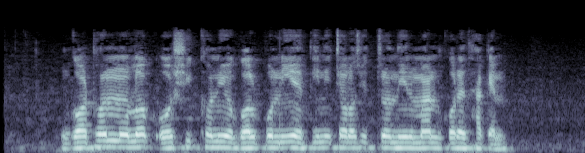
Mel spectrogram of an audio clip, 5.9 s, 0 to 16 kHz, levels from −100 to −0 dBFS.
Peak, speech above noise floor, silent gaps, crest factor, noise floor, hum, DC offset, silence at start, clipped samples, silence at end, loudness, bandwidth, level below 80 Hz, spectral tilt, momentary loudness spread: -2 dBFS; 37 dB; none; 16 dB; -55 dBFS; none; under 0.1%; 0.6 s; under 0.1%; 0.75 s; -18 LUFS; 7.6 kHz; -48 dBFS; -7 dB/octave; 7 LU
